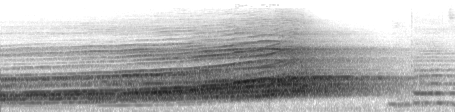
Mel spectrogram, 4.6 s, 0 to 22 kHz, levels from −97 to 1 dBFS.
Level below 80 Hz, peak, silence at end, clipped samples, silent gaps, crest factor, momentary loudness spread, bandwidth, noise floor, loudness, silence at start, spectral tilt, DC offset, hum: -74 dBFS; -2 dBFS; 0.15 s; under 0.1%; none; 16 dB; 13 LU; 11.5 kHz; -42 dBFS; -18 LUFS; 0 s; 0 dB/octave; under 0.1%; none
